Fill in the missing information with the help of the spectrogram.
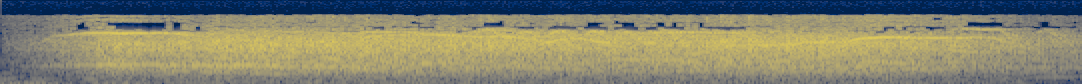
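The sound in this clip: Applause in a radio studio: a steady wash of clapping that rises in after a moment, holds evenly for several seconds, then tapers off near the end.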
